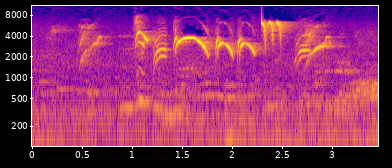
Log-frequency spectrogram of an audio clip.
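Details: Black-throated canary, a bird from Africa, singing a short burst of high, sweet warbled notes and quick slurred whistles after a brief quiet start, fading at the end.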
